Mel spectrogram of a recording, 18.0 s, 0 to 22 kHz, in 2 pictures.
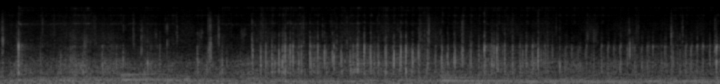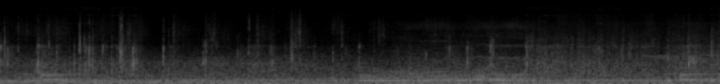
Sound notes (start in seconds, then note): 0.9 sound of luggage rolling on pavement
